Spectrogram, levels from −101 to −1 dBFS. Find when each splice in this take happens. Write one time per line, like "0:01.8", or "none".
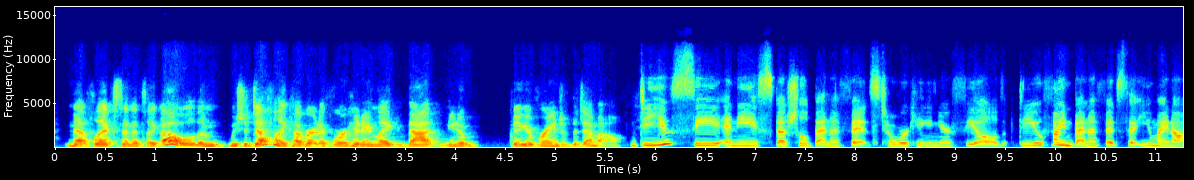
none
